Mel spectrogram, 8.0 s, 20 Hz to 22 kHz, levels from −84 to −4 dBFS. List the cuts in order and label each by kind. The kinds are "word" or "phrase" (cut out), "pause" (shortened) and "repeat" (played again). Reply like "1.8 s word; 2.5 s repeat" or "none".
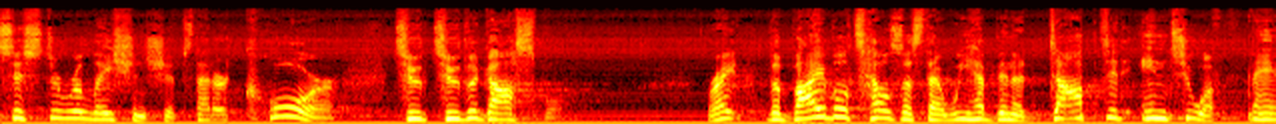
1.4 s word; 2.7 s repeat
